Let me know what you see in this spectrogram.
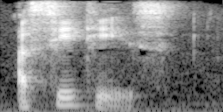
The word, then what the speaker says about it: ascites: When the patient came to us, she had a gravitation abscess in the right thigh, bloated abdomen with slight ascites. Reader's aside, I'm pronouncing that. It's A-S-C-I-T-E-S. Forgive me, I'm pronouncing that ascites.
